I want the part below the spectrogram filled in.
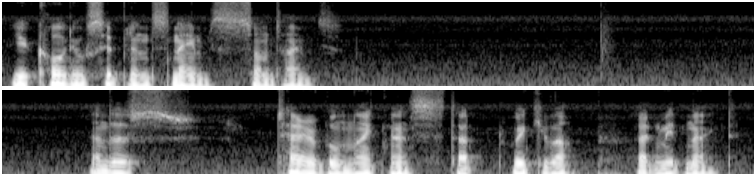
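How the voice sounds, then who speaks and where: A gentle vampire lord of an intimate audio roleplay, acted by a man. His voice sits very low and he speaks very slowly. He is tender and hesitant, a soft-hearted host who carries grief and offers comfort. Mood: tender, reassuring.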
